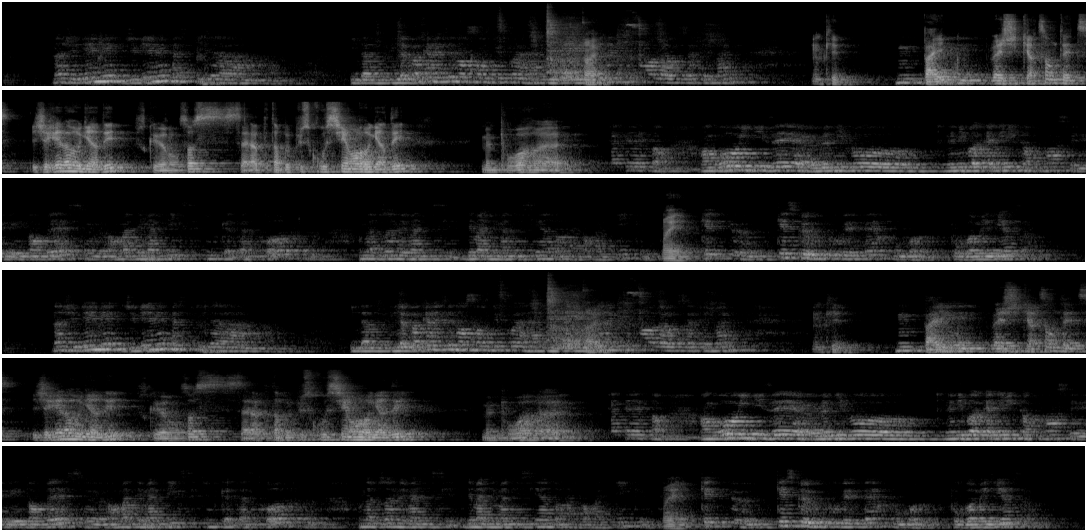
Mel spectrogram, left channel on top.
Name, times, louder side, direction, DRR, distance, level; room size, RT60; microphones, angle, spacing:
voice 1, 0.5-2.9 3.5-7.8 8.9-9.7 10.0-10.1 16.0-16.3 16.9-28.3 28.7-32.0, right 1 dB, 65° right, -3 dB, 1.5 m, -36 dB
Car, 3.0-3.2 3.4-3.5 3.7-6.7 6.9-7.2, left 2 dB, 35° left, 1.0 m, -43 dB
voice 2, 8.1-8.5 9.2-9.5 9.9-15.1 15.6-16.6 28.3-28.6, left 4 dB, 75° left, 7 dB, 0.4 m, -30 dB
3.5 x 2.9 x 4.5 m, 1.1 s
head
